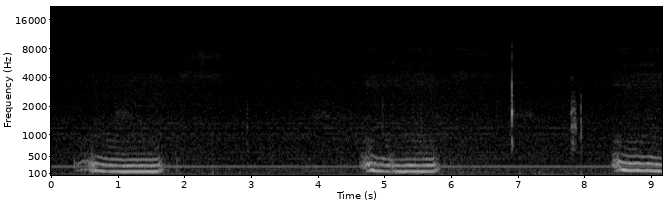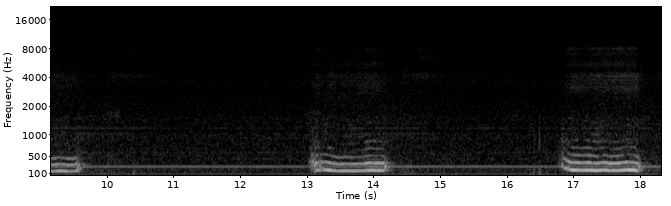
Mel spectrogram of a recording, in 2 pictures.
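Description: Loud, rhythmic voiced snores about once every four seconds, roughly 16 a minute, over a steady background hum.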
